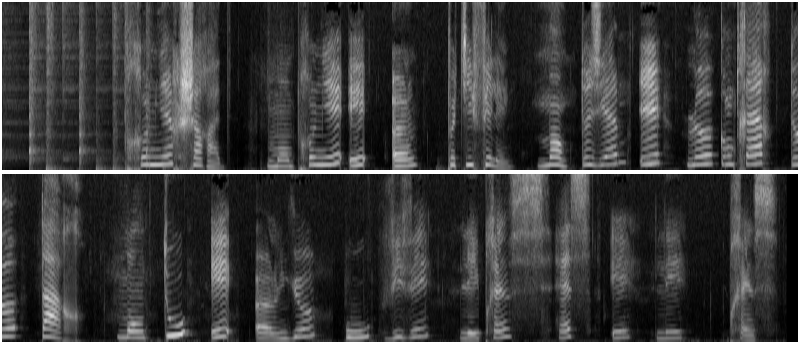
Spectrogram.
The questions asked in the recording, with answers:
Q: Mon tout est un lieu où vivaient les princesses et les princes.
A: Je suis un château.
